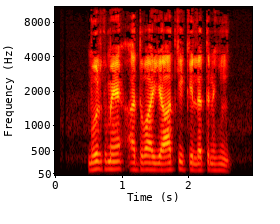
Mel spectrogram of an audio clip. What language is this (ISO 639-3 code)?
urd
